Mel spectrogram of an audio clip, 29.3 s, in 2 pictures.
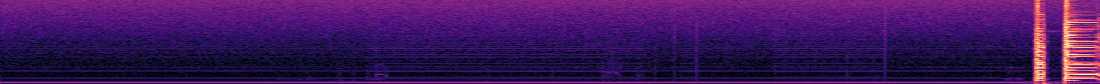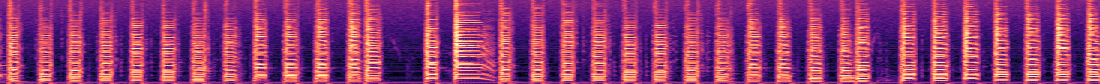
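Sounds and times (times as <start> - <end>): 
guitar line: 13.8 - 29.3.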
